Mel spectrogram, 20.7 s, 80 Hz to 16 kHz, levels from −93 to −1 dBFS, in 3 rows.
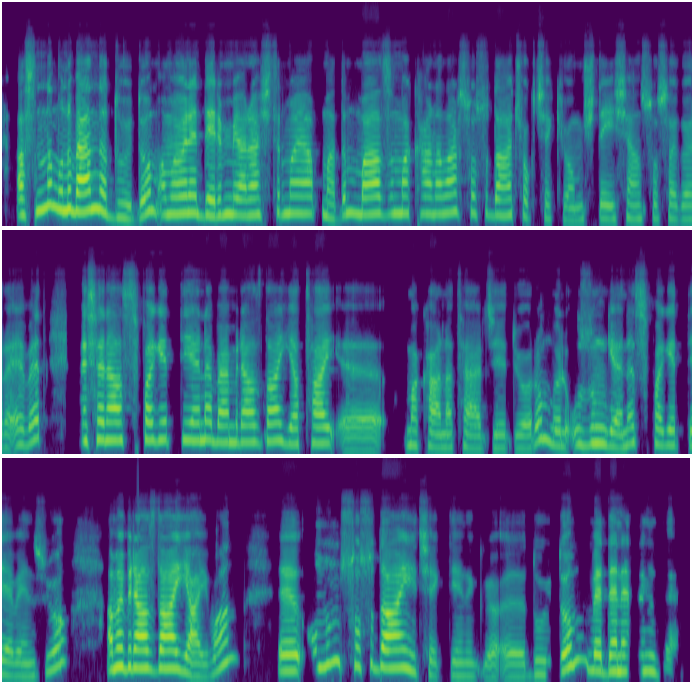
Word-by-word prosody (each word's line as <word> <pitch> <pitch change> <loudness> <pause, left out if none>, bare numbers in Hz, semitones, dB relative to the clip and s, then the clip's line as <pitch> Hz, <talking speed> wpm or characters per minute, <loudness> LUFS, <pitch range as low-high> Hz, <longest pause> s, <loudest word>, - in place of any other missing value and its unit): Aslında 285 +10 +1
bunu 295 -1 +4
ben 275 +3 +8
de 255 -9 0
duydum 195 +8 -3
ama 240 +2 +1
öyle 250 -3 +3
derin 225 +2 +2
bir 230 - +1
araştırma 235 +3 -1
yapmadım. 240 0 -3
Bazı 240 0 +3
makarnalar 245 +1 -1
sosu 245 -3 -10
daha 220 0 +1
çok 210 -5 -10
çekiyormuş 170 -2 -8
değişen 180 0 -5
sosa 180 0 -6
göre, 175 0 -8
evet. 225 +8 -3 0.4
Mesela 260 +1 +4
spagetti 265 0 -2
yerine 260 0 0
ben 235 0 +1
biraz 235 0 -1
daha 250 +1 +3
yatay, 225 -1 0
eee, 145 - -6 0.2
makarna 185 -4 -4
tercih 165 -1 -7
ediyorum. 165 +11 -6
Böyle 195 0 -5
uzun 210 +2 -3
gene, 190 +3 -3
spagettiye 200 -5 -5
benziyor 170 - -5 0.4
ama 275 +3 +5
biraz 265 -2 +7
daha 260 0 +9
yayvan. 220 - +1 0.4
Eee, 225 0 +4 0.2
onun 310 +6 0
sosu 295 -4 -5
daha 265 0 +8
iyi 240 -5 0
çektiğini 165 -2 -8
gö 155 +1 -9
eee, 160 +1 -6
duydum 235 - -2
ve 225 -2 +4
denedim 220 0 +2
de. 130 - -12
225 Hz, 155 wpm, -23 LUFS, 185-255 Hz, 0.4 s, daha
